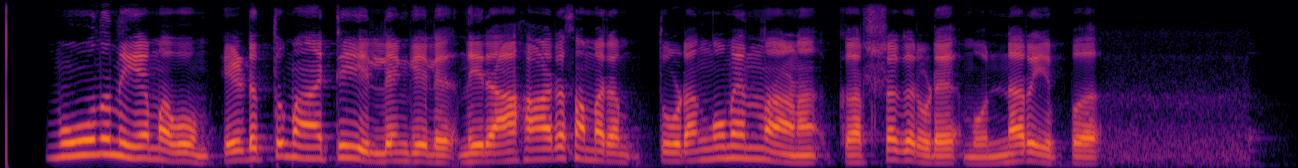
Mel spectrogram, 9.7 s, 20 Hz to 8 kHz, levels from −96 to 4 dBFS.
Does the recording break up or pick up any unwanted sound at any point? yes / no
no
